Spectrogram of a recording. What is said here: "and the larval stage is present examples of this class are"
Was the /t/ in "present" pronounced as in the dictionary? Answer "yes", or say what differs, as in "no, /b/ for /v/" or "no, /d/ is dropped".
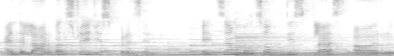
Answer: yes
